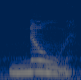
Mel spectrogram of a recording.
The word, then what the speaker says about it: gnome: can add suffixes wrongly if you start a word with G and N the G will be silent so this sound is n nnat Nash nashing gnome a r says R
